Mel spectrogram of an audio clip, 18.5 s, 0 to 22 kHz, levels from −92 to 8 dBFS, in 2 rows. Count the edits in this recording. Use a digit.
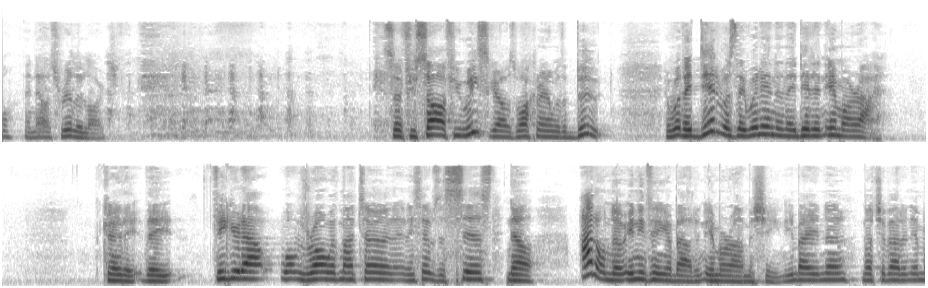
1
